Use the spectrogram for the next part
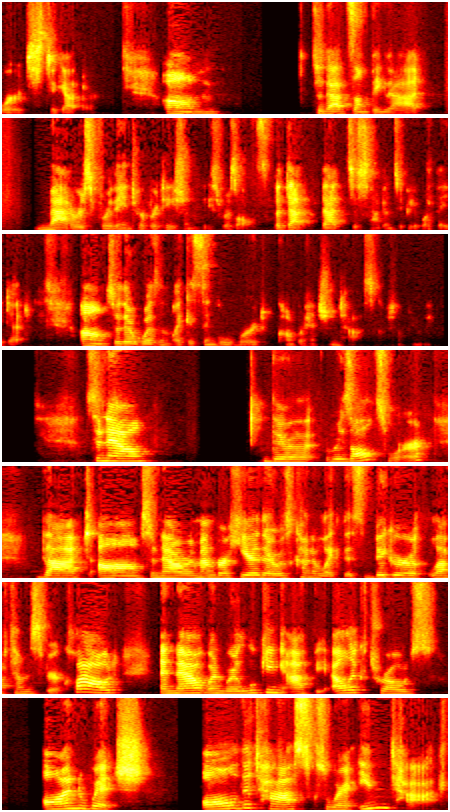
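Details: Adult woman lecturing; typical speech.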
